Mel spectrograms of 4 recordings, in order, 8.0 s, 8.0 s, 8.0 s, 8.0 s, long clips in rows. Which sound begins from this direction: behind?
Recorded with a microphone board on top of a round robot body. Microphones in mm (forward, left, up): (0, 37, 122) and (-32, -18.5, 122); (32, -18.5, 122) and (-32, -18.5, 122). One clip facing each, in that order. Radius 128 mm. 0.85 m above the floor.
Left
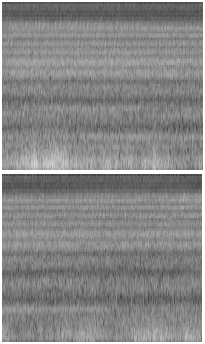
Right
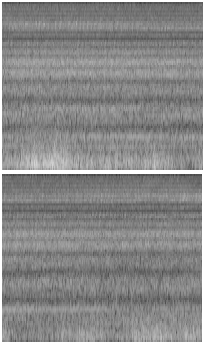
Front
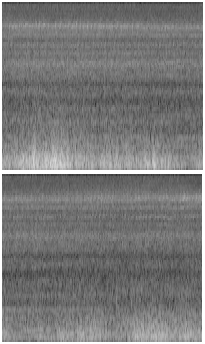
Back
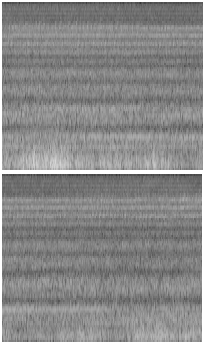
A drone, at 0.0 s.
